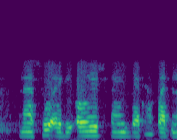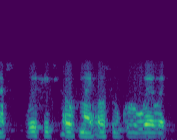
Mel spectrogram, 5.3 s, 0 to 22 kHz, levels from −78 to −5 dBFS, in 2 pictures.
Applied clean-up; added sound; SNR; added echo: none; none; none; none.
